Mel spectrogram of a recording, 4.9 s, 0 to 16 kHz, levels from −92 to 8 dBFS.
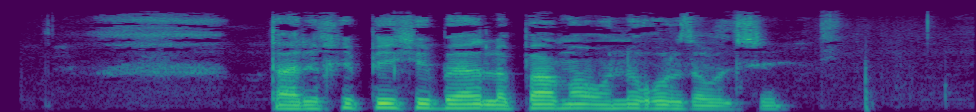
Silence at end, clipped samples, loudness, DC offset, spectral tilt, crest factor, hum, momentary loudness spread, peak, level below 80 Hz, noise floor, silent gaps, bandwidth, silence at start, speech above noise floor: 0.7 s; under 0.1%; -22 LUFS; under 0.1%; -5 dB/octave; 20 dB; none; 21 LU; -4 dBFS; -64 dBFS; -51 dBFS; none; 11 kHz; 0.55 s; 30 dB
